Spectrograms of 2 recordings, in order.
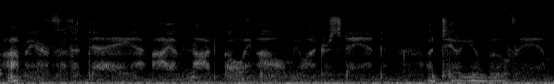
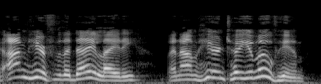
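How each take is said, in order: First: Firm whisper. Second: Higher, much louder, demanding yell; mock shout. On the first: Retold or imitated. To the desk lady, refusing to leave, a firm whisper. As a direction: whisper it, dead serious and immovable. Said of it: "And I whispered". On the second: Shown as a demonstration. To the desk lady, the yell she did not use, a demanding shout. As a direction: show the shout she never used. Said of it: "I don't ever shout".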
